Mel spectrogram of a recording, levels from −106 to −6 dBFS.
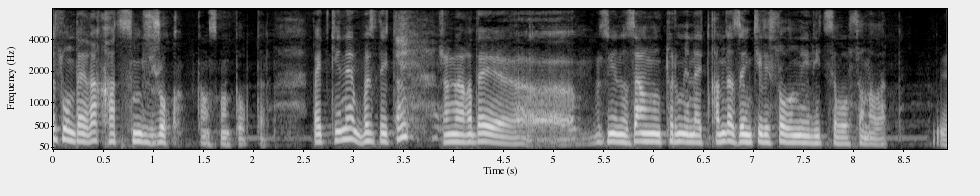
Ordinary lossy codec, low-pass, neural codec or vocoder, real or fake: none; none; codec, 16 kHz, 4 kbps, FreqCodec, larger model; fake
